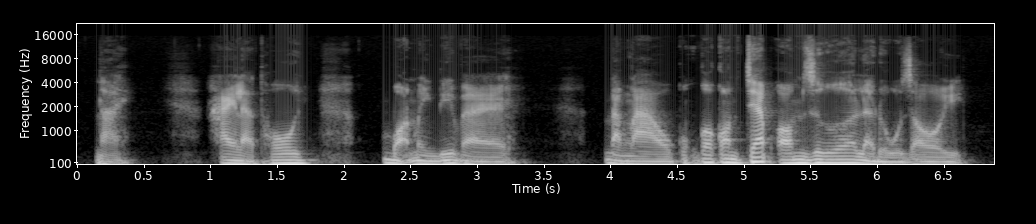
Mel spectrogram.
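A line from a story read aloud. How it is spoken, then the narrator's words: Whispered. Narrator (Vietnamese): Cậu thì thầm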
